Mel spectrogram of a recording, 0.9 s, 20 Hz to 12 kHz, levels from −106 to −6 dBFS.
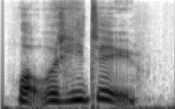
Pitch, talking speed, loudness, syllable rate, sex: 205 Hz, 275 wpm, -17 LUFS, 7.1 syllables/s, female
